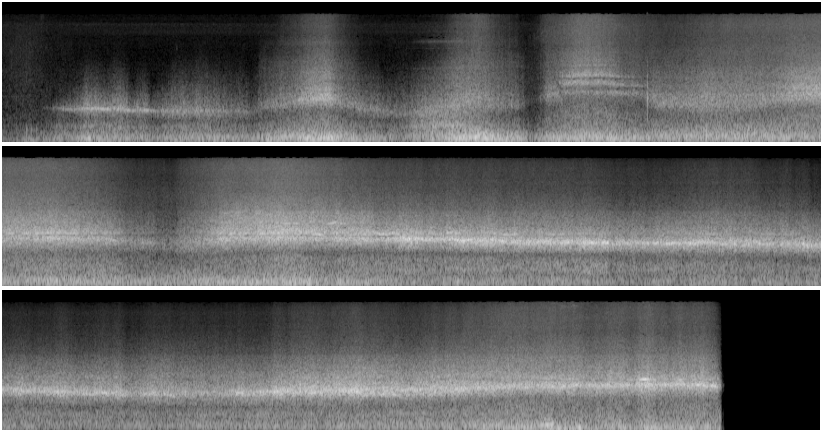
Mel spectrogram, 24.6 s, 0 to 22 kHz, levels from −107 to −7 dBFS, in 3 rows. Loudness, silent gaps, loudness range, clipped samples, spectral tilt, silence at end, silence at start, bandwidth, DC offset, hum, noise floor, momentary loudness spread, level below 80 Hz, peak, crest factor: -30 LUFS; none; 11 LU; under 0.1%; -3.5 dB/octave; 1 s; 0.25 s; 16 kHz; under 0.1%; none; -56 dBFS; 18 LU; -46 dBFS; -12 dBFS; 20 dB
